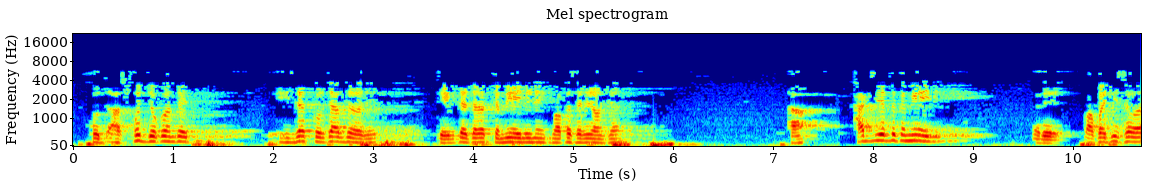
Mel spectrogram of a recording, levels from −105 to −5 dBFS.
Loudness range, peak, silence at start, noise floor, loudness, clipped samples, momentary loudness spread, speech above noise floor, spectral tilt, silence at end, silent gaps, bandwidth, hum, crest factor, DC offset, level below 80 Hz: 3 LU; -4 dBFS; 0.05 s; -55 dBFS; -20 LUFS; under 0.1%; 15 LU; 37 dB; -7 dB/octave; 0 s; none; 5.8 kHz; none; 16 dB; under 0.1%; -26 dBFS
